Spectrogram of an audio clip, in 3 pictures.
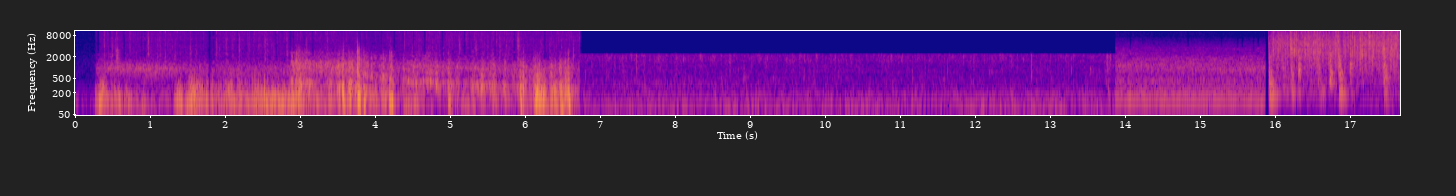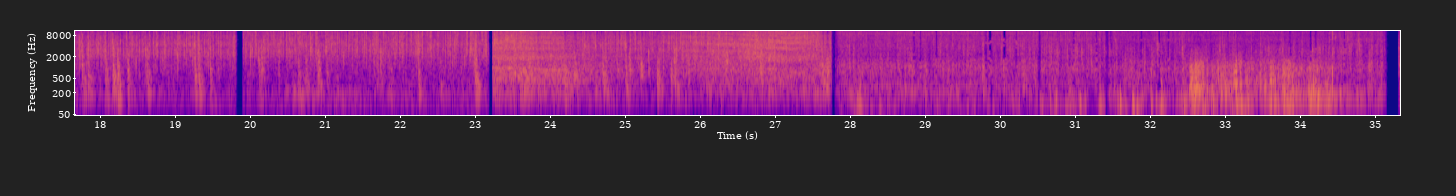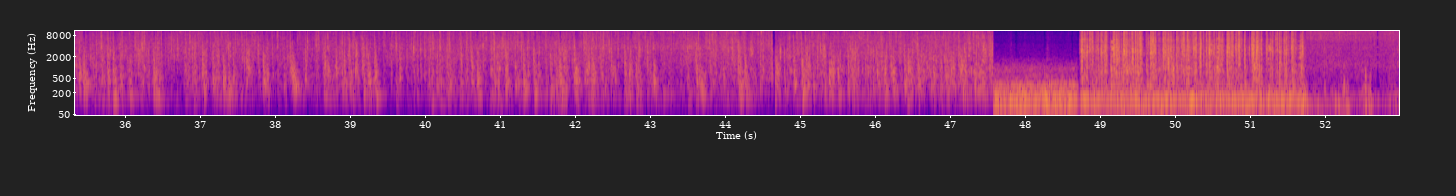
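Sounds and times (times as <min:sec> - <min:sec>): hail and rain pelting pavement: 0:00.3 - 0:06.8, 0:15.9 - 0:47.6, 0:48.8 - 0:52.9
low rumble: 0:47.6 - 0:52.8.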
